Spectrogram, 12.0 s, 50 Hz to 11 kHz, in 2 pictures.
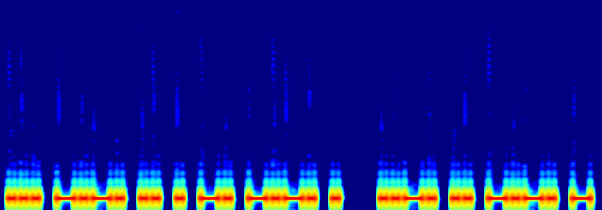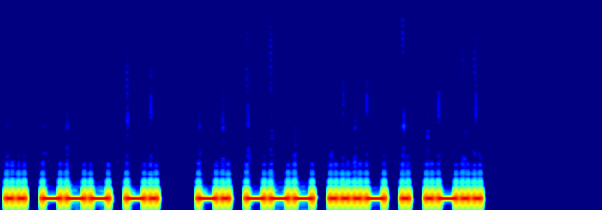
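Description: Morse code sent at 20 words per minute as a single steady mid-pitched tone keyed in dots and dashes, spelling SCIENCE FICTION NOVEL. Two longer pauses split the three words, and the keying stops about a second before the end.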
